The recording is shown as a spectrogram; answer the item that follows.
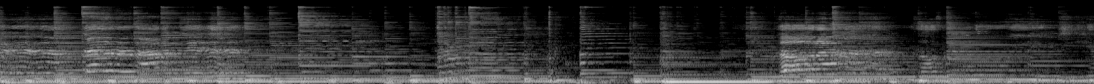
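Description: Live acoustic guitar playing a song passage, with a brief dip and then a loud strummed chord about six seconds in.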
